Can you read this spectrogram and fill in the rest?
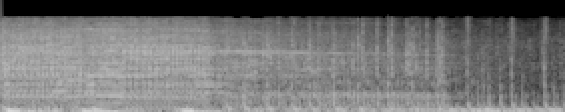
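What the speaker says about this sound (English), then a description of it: "I can't hear you because this motherfucking chainsaw is so damn loud." Chainsaw in the game Texas Chainsaw Massacre: loud, buzzing motor whine with pulsing revs, close up, easing off slightly partway through.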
